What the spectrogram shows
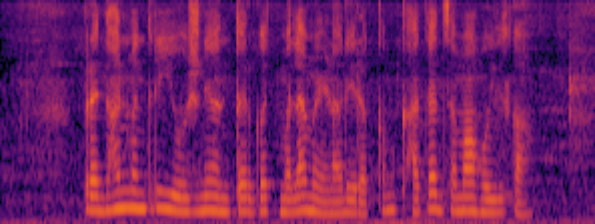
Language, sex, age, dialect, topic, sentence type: Marathi, female, 31-35, Standard Marathi, banking, question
